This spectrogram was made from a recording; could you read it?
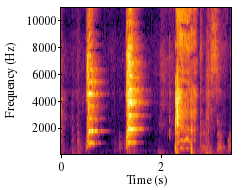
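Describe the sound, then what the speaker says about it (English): A dog barking inside the Rainforest Cafe restaurant, three short sharp barks spaced about a second apart and heard close, with faint room chatter underneath. "It's barking like a dog."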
